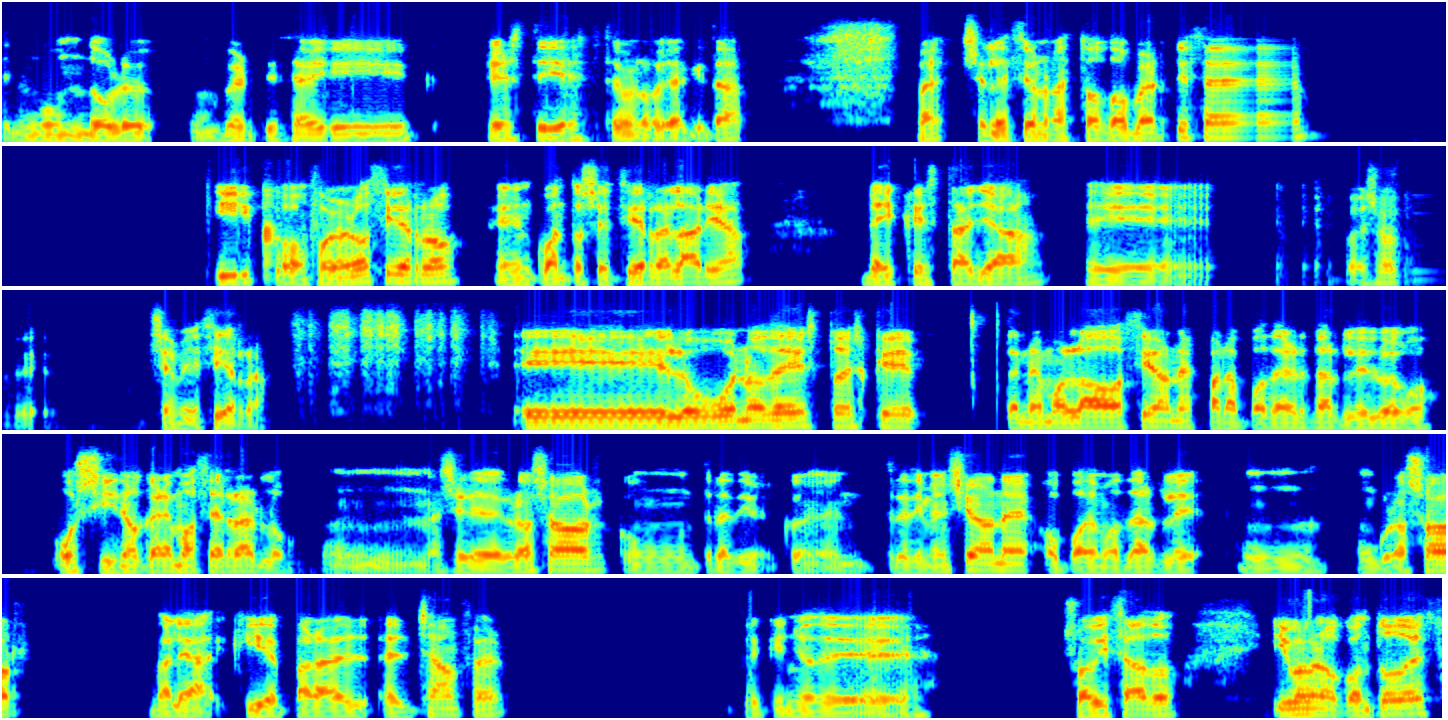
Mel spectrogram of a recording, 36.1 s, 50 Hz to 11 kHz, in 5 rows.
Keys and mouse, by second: 0.7 g, 4.1 click, 7.7 right click, 8.7 ctrl+middle click, 11.6 shift+middle click, 12.0 g, 13.9 click, 17.5 middle click, 19.5 shift+middle click, 20.4 click, 27.3 click, 31.2 click, 33.4 click, 33.8 ctrl+middle click.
